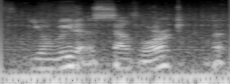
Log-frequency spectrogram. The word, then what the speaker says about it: Southwark: We're about to come into the area of major verbiage, the area known as Southwark. You'll read it as Southwark, but pronounced Southwark, and it's the area of Billy Shakespeare.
